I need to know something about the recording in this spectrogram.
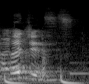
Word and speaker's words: Hudgens: Hudgens.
